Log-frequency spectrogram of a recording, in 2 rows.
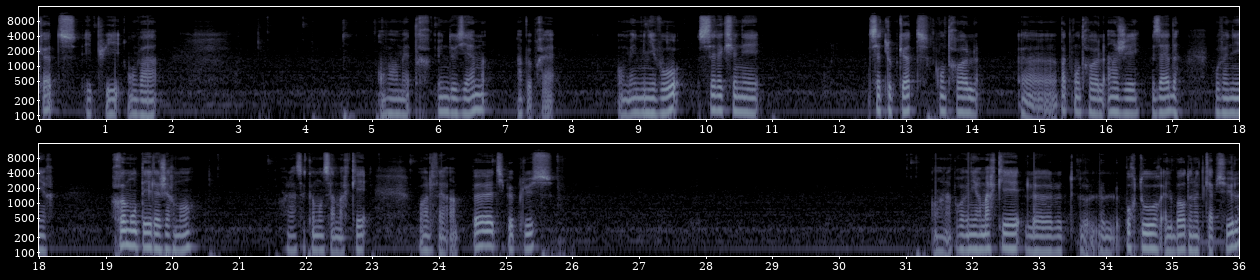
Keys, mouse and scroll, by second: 2.6 alt+click, 4.2 ctrl+r, 9.3 alt+right click, 12.4 g, 18.7 alt+click, 19.0 Tab, 19.8 alt+click, 21.2 Tab, 22.2 alt+click, 23.0 alt+click, 24.7 g, 30.2 Tab, 30.8 alt+click, 32.8 Tab, 33.2-33.5 scroll up 2, 34.0 alt+right click.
